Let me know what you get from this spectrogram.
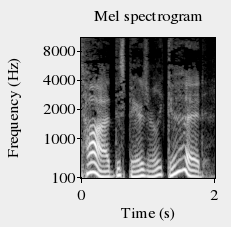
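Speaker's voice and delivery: statement with upspeak, pitch rising on good. Showing how a plain statement sounds: rising inflection at the end. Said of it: "everything ends in a rising inflection".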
